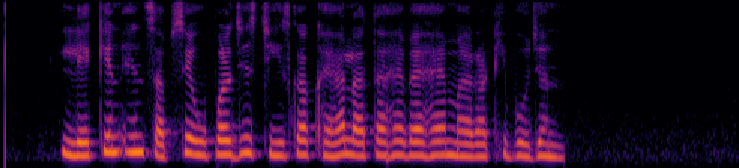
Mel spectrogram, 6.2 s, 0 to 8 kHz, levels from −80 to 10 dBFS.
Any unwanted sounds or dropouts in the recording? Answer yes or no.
no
